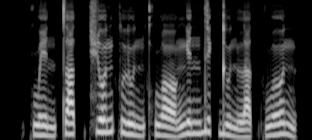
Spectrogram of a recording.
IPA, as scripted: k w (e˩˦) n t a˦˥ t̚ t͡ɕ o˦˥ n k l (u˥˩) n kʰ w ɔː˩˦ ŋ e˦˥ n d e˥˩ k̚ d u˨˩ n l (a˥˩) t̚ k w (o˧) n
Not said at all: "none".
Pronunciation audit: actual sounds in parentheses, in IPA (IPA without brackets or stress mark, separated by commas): e˩˦, u˩˦, a˨˩, o˥˩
